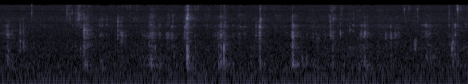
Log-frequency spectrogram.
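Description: Faint close-up chewing of a fried corn-tortilla chicken taco with shredded lettuce: irregular soft crunches and wet mouth clicks, a few a second.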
